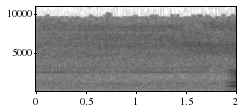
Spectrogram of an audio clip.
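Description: Roborock S8 MaxV Ultra robot vacuum running: a steady whir of its suction fan and brushes, with a faint high whine.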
